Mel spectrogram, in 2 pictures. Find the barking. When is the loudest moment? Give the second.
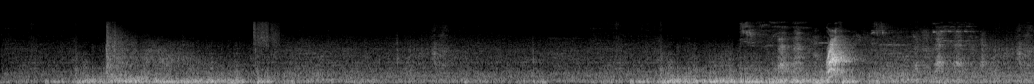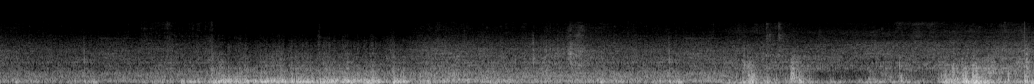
8 s.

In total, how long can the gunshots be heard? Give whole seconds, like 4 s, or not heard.
2 s.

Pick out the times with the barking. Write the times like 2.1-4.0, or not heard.
7.4-9.8.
